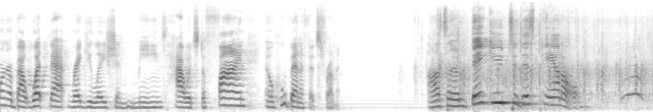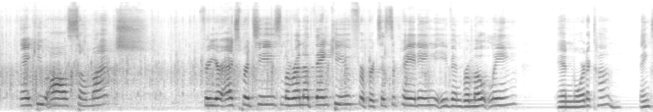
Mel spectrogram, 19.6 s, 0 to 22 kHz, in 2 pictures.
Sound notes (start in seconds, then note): 8.8 audience applauding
